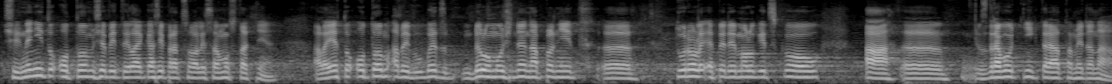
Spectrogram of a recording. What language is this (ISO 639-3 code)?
ces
